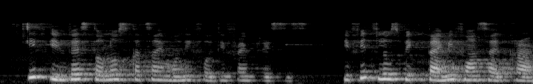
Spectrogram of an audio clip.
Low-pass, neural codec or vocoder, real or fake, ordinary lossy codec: 7.2 kHz; none; real; none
